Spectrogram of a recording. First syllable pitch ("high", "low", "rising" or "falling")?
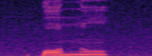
low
